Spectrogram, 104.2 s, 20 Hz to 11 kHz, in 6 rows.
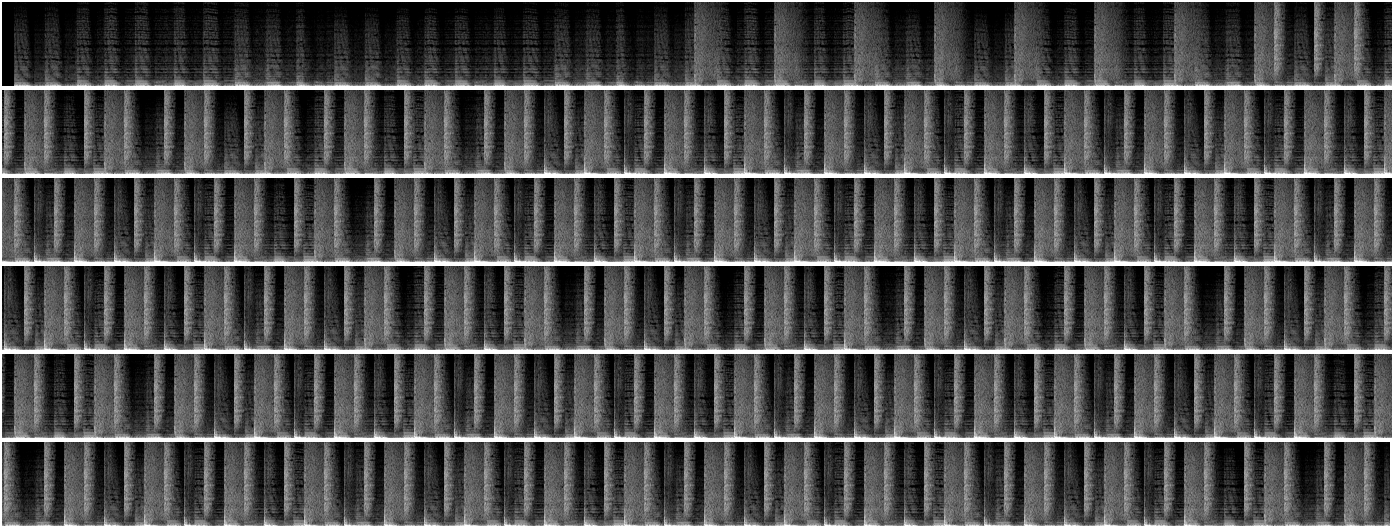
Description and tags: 90´s minor chord house tecno loop pattern
Made in FL 11, used Proteus VX with a 909 kit. Simple chord progression, very 90s, Chicago.
loop, chord, techno, house, pattern, minor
